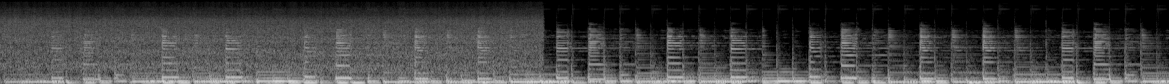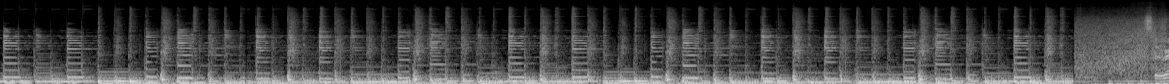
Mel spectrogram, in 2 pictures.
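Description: A waterfall at Ricketts Glen State Park pours with a steady, loud, broadband roar of rushing water that runs unbroken throughout, with no voices.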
